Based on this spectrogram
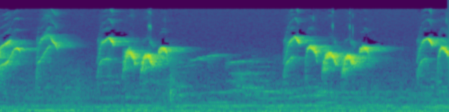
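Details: White-rumped shama song used to provoke other birds into singing: bursts of high, rapid, bubbling chattering notes, repeated roughly every second and a half.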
